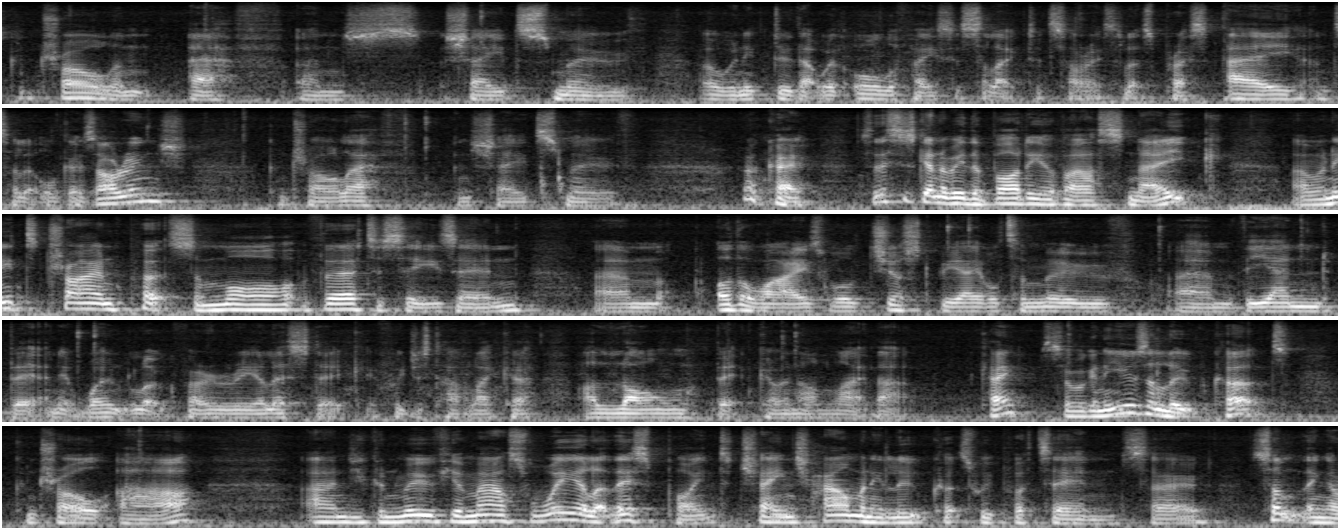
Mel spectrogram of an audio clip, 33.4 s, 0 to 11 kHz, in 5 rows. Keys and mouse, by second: 0.4 ctrl+f, 5.4 a, 6.2 a, 7.8 ctrl+f, 11.0-18.1 middle drag, 18.1-19.3 drag, 19.9 middle click, 20.5-22.4 right drag, 21.2 g, 22.4-24.1 middle drag, 27.3 ctrl+r.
